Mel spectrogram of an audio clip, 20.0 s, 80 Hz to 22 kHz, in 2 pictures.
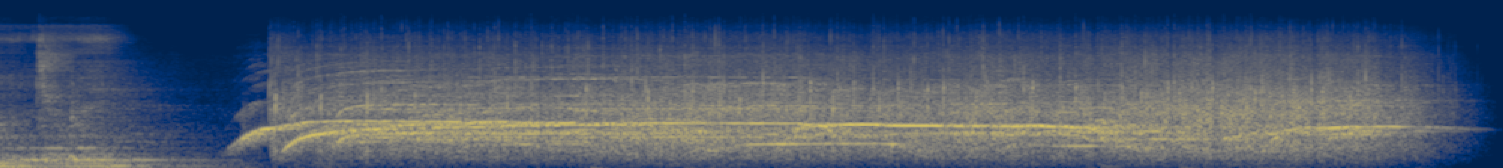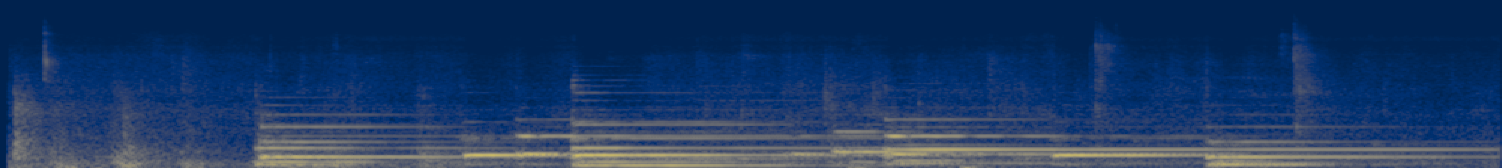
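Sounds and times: high whoops: 1.5 - 9.9
audience applauding: 1.6 - 9.9.

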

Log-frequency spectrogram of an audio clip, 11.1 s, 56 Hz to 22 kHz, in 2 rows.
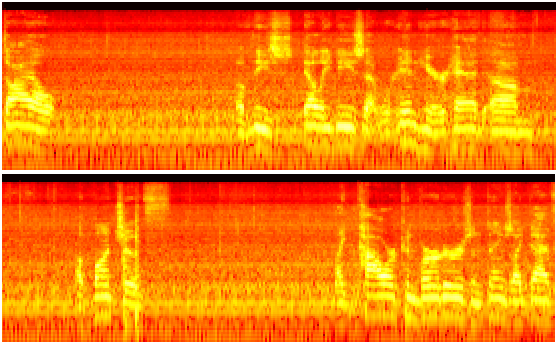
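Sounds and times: cooling fans humming: 0.0 - 11.0.

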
